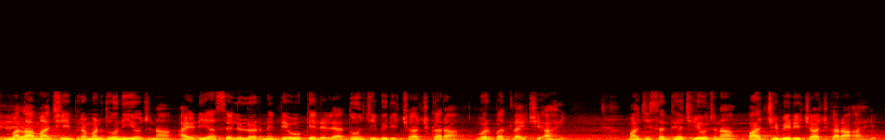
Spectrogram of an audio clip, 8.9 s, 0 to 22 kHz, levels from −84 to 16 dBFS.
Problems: constant background noise, background conversations at intervals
